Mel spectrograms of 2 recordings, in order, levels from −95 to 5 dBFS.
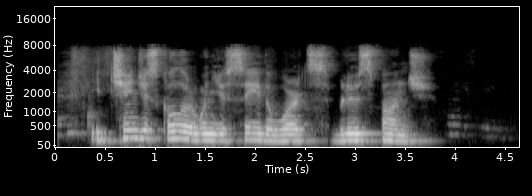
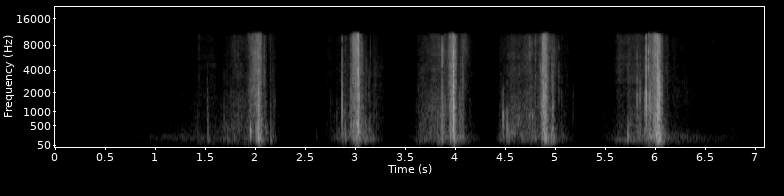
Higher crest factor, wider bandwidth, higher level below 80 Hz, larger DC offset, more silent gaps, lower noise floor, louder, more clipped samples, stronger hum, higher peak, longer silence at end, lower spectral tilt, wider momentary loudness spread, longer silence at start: second, 16 dB vs 36 dB; second, 8.2 kHz vs 11.5 kHz; first, -62 dBFS vs -88 dBFS; neither; second, none vs 2.30-2.49 s, 3.40-3.48 s, 4.35-4.39 s, 5.34-5.42 s; second, -67 dBFS vs under -90 dBFS; first, -23 LUFS vs -37 LUFS; neither; neither; about the same, -8 dBFS vs -8 dBFS; about the same, 0.9 s vs 1 s; first, -5 dB/octave vs -0.5 dB/octave; second, 12 LU vs 22 LU; second, 0.15 s vs 1.95 s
